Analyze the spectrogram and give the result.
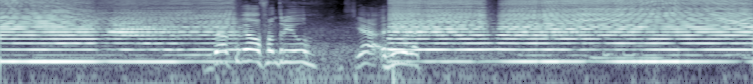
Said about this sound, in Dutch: Het valt nu wel weer mee met de klaksons, moet ik zeggen. Maar ja, het aantal vrachtwagens dat hier natuurlijk nog mee staat te klaksoneren op het terrein.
